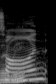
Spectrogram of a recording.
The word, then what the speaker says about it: Sohn: I'm going to pronounce it as Son, Sohn, S-O-H-N.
